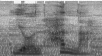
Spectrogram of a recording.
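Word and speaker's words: 열하나: pronounced it as yol 11 in korean is pronounced as yolhana just a combination of yol and hannah number 10 and number one and next is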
